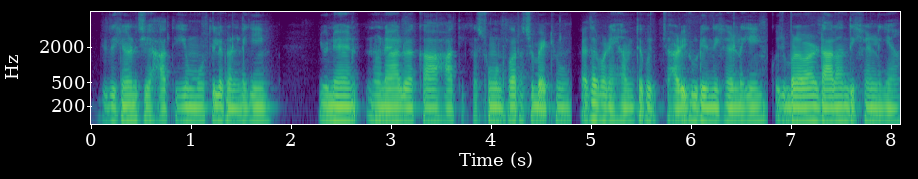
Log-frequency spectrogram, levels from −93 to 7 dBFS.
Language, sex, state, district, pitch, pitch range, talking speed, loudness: Hindi, male, Uttarakhand, Uttarkashi, 100 Hz, 95-100 Hz, 245 wpm, -22 LUFS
